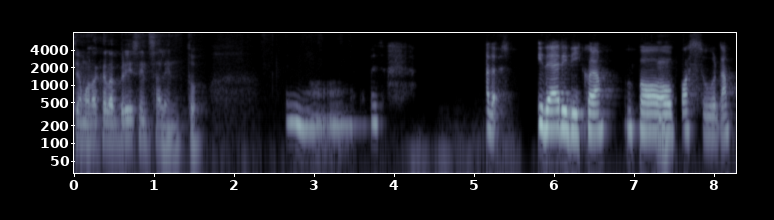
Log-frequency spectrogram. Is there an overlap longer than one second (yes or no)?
no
